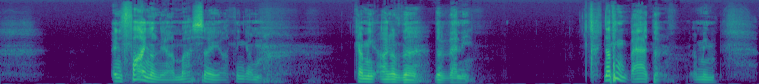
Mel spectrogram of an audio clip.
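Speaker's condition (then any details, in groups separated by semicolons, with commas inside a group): Cleft palate; congenital, tongue grown into palate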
